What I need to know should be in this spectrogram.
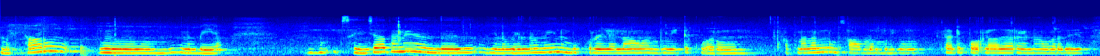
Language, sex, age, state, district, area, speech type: Tamil, female, 18-30, Tamil Nadu, Tiruvarur, urban, spontaneous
